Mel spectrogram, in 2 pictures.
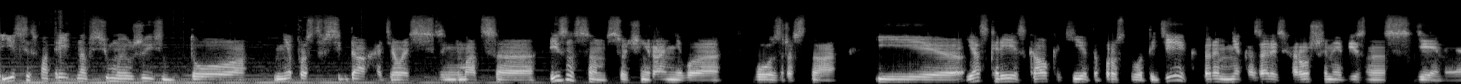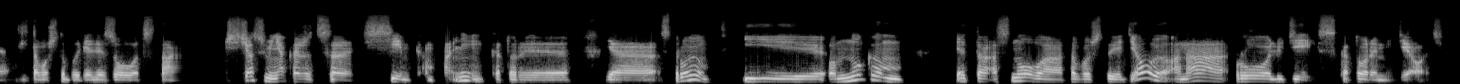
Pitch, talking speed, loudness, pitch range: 120 Hz, 120 wpm, -19 LUFS, 110-140 Hz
